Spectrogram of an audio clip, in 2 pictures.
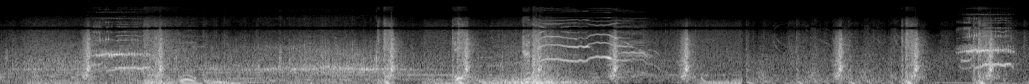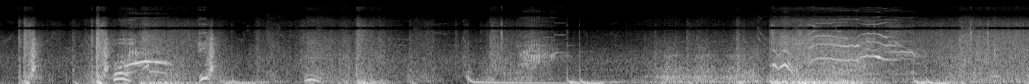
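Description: Game creatures cry out in high, bending squeals.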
